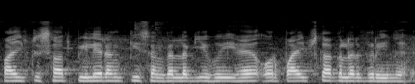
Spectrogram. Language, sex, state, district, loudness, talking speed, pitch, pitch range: Hindi, male, Punjab, Fazilka, -15 LUFS, 230 wpm, 165 Hz, 160-170 Hz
